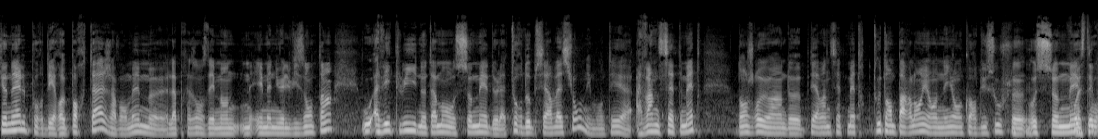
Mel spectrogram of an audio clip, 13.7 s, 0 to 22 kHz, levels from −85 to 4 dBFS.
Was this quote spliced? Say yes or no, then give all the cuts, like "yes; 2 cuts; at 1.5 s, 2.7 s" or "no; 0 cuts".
yes; 1 cut; at 10.1 s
